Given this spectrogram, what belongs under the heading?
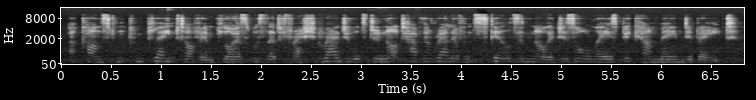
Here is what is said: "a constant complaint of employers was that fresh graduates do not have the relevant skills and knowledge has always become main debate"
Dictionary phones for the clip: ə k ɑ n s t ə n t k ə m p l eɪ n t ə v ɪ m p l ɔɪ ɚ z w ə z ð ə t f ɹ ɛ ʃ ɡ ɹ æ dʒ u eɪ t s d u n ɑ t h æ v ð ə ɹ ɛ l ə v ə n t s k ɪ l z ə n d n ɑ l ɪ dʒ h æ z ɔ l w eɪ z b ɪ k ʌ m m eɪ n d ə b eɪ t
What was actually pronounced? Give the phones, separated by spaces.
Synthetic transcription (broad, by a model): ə k ɑ n s t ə n k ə m p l eɪ n t ə v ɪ m p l ɔɪ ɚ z w ə z ð ə t f ɹ ɛ ʃ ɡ ɹ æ dʒ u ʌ t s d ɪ n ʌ t h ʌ v ð ə ɹ ɛ l ə v ə n t s k ɪ l z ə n n ɑ l ɪ dʒ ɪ z ɔ l w eɪ z b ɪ k ʌ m m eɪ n d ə b eɪ t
